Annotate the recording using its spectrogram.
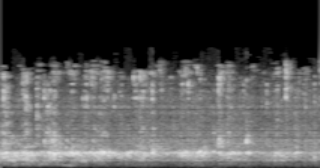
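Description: Large audience applauding and cheering, a steady dense clatter.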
